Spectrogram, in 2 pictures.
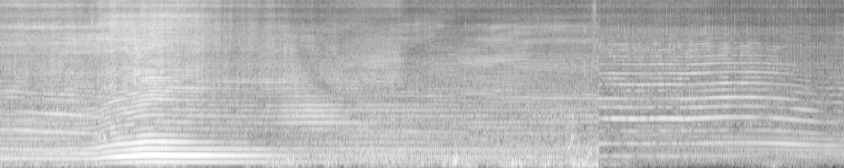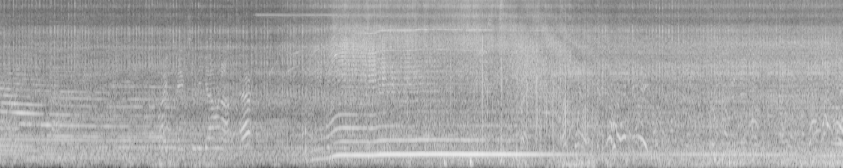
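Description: A small model aircraft engine buzzes loudly outdoors.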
